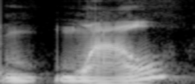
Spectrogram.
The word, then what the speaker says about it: Hmong: And it's spelled H-M-O-N-G, but pronounced, hopefully I'm doing this right, Mwau. – H-M-O-N-G.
